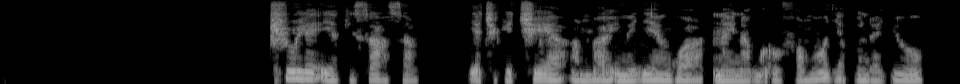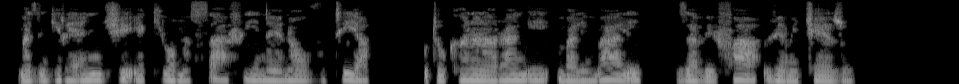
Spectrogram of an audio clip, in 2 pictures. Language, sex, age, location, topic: Swahili, female, 36-49, Dar es Salaam, education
